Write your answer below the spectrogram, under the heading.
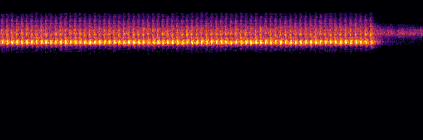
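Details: Rapid pulsed high-pitched buzzing of grasshoppers, evenly rhythmic, cutting off sharply near the end to a quieter hiss.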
